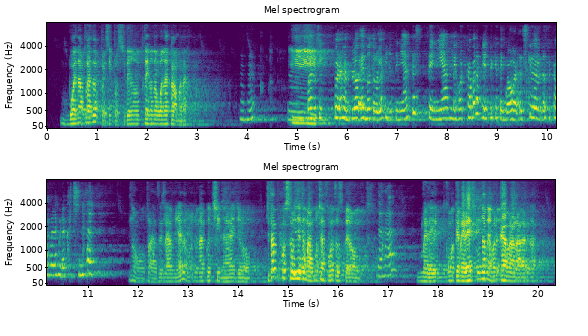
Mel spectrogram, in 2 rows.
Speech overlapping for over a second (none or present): none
